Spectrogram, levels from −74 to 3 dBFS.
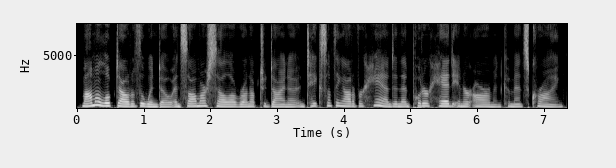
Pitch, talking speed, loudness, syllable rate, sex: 210 Hz, 255 wpm, -18 LUFS, 5.7 syllables/s, female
